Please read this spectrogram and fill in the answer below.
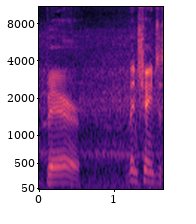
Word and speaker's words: Bexar: It's pronounced bear.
